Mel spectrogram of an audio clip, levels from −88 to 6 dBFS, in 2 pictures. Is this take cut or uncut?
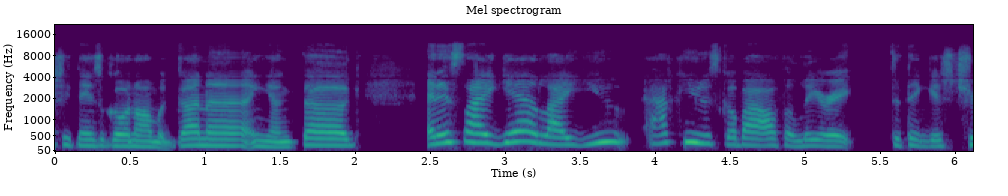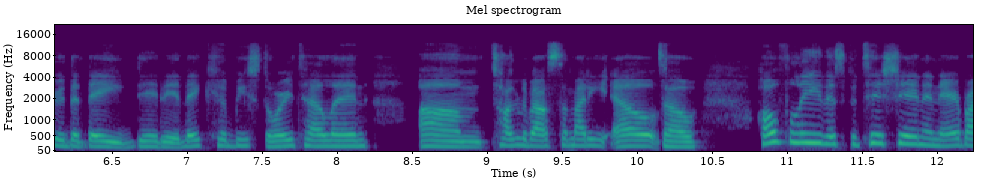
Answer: cut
